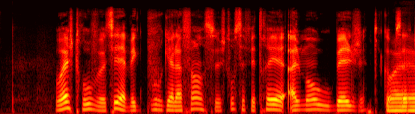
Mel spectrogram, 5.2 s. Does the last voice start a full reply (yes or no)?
yes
